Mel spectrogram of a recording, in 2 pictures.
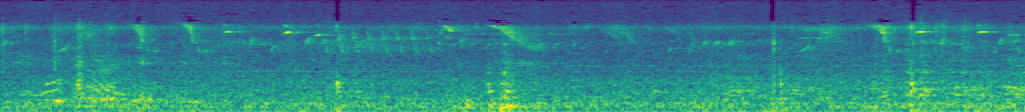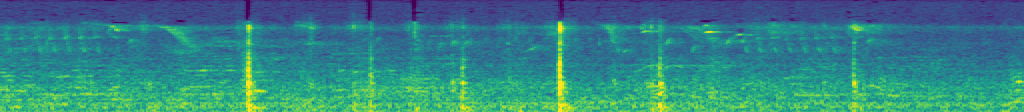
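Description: Small birds chirping and twittering in quick, high, falling notes over a faint, steady low hum. Two sharp clicks stand out, one about six seconds in and a louder one near eight seconds.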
